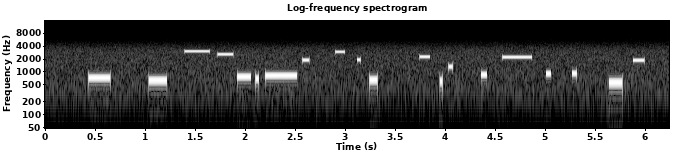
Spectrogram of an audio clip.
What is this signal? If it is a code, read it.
Electronic bleeps of random pitch and length. There is no code.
